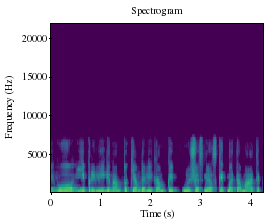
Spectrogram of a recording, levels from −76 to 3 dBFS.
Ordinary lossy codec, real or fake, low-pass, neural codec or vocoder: MP3, 96 kbps; real; 7.2 kHz; none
